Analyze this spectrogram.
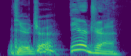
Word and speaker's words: Deirdre: Deirdre.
